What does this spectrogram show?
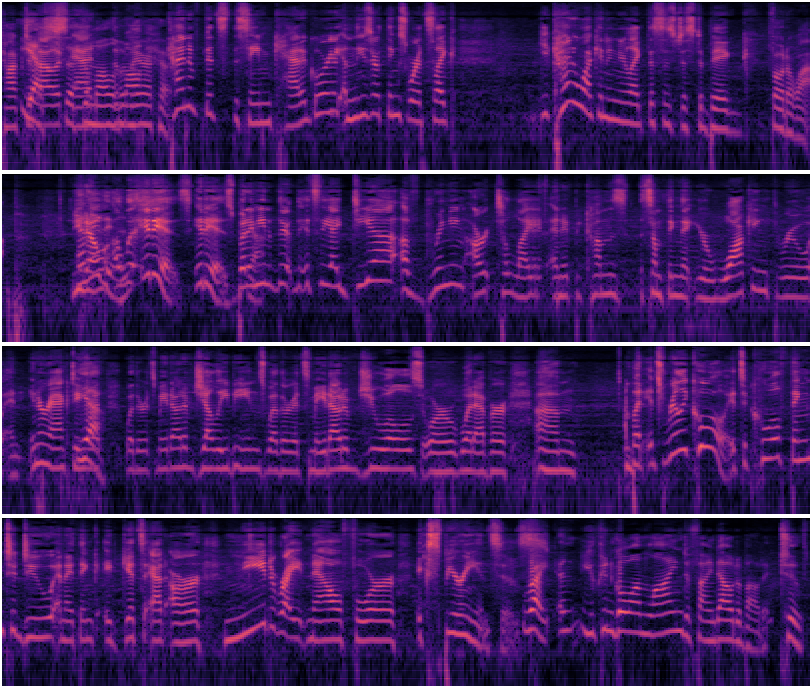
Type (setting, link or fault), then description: setting, busy venue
